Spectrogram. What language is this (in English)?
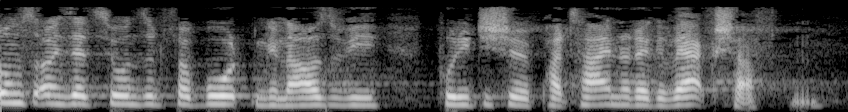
German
